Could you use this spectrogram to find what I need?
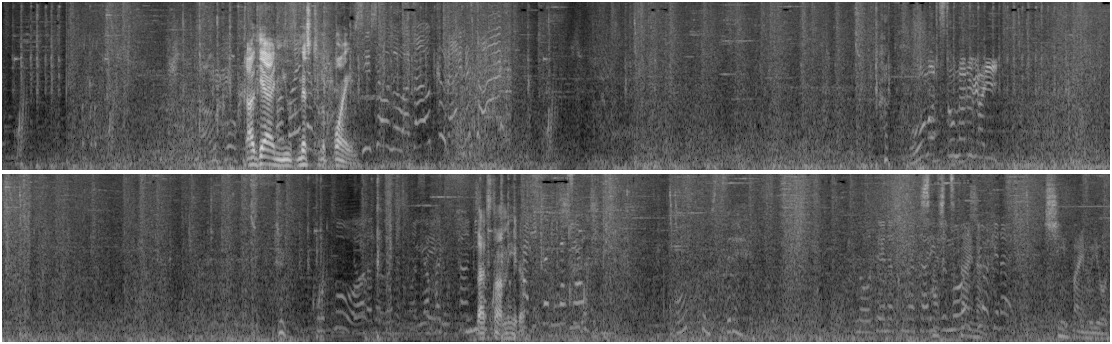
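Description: Game combat effects whoosh and crackle with bursts and impacts.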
